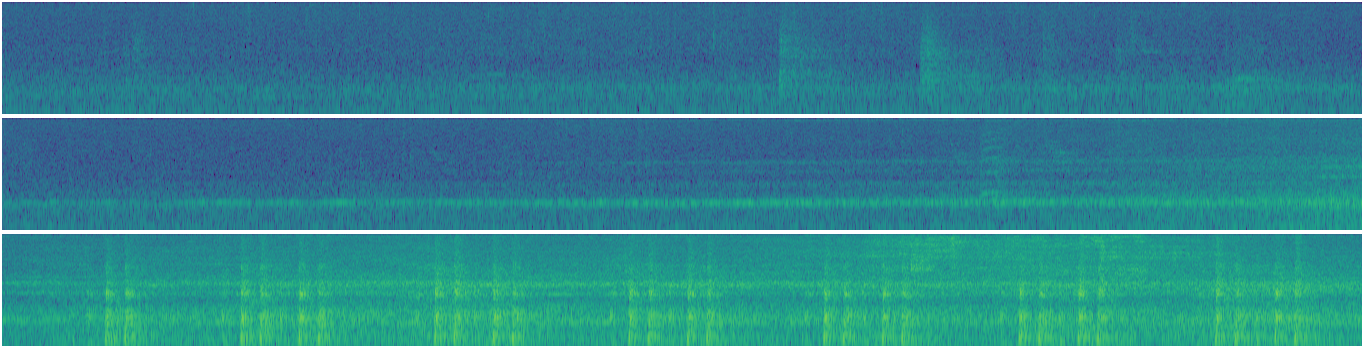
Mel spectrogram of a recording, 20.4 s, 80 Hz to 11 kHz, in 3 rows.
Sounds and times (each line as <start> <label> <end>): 0.0 subway trains 20.4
